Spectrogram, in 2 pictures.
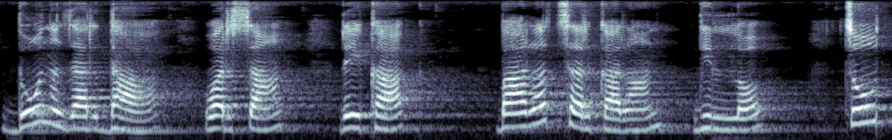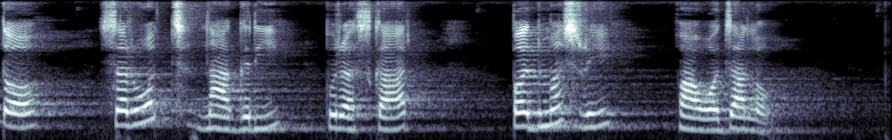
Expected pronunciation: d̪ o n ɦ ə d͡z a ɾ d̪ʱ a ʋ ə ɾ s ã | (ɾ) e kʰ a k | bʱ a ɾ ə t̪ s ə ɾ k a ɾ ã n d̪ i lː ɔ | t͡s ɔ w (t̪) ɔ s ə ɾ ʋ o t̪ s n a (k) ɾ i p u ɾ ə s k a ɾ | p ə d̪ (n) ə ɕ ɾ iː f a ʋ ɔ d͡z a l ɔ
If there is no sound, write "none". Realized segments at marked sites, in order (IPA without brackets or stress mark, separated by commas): ɾ, t̪, ɡ, m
